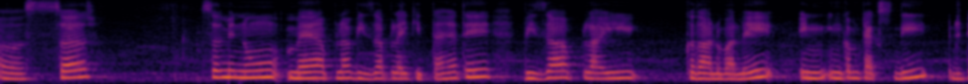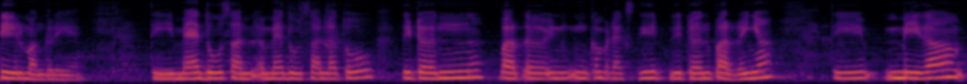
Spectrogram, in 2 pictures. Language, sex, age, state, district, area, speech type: Punjabi, female, 18-30, Punjab, Ludhiana, urban, spontaneous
